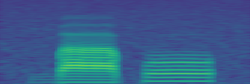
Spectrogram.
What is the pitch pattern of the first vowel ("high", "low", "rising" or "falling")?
low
